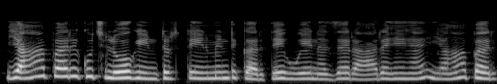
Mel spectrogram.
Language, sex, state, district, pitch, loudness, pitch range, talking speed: Hindi, female, Chhattisgarh, Sukma, 280 Hz, -19 LUFS, 260-300 Hz, 155 wpm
